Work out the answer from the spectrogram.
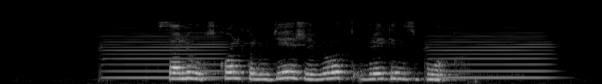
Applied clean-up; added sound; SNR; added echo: none; Bowed string instrument; 12 dB; reverberation time 0.5 s.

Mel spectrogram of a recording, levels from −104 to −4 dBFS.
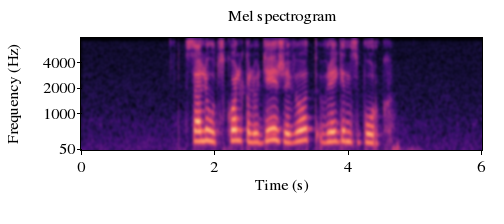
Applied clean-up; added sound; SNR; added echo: none; none; none; none.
